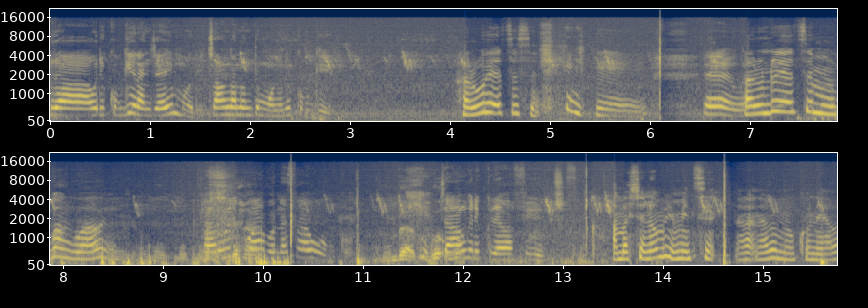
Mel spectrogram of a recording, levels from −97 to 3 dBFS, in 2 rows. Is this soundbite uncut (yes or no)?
yes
